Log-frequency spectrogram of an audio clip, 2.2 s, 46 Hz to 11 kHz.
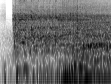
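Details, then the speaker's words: Honda CRX with newly swapped B18C1 engine, new radiators, oil and coolant filled, first start: quiet moment, then engine catches at once and settles into a smooth, steady idle with very quiet exhaust; healthy start. "Dude, that exhaust is so quiet. Oh, it just runs, man."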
